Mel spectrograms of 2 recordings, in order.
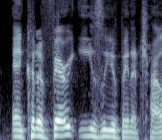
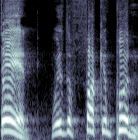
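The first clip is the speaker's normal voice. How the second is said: put-on New York accent, very high-pitched; 10 semitones higher, 8 dB louder than usual. Improvising a character calling out to his dad, new york accent. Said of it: "New York accent".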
